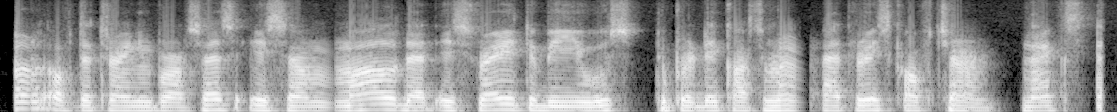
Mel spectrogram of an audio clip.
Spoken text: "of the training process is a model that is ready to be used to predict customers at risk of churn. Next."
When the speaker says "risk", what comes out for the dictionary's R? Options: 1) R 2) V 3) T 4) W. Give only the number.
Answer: 1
